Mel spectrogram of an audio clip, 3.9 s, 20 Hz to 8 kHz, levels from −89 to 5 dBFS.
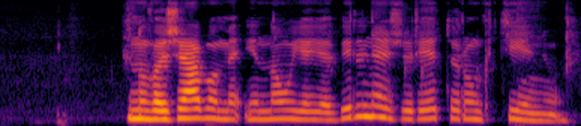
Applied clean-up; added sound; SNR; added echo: none; none; none; none.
